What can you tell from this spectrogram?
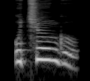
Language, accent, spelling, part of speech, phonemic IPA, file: Swahili, Kenya, uchungu, noun, /uˈtʃu.ᵑɡu/, Sw-ke-uchungu.flac
- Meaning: 1. bitterness 2. pain, sadness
